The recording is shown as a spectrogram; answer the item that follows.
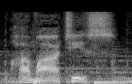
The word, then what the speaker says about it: Ramatis: Unindo-se Rama e Atis, Sita ao inverso, resulta Rama-Atis, como realmente se pronuncia em indo-chinês.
